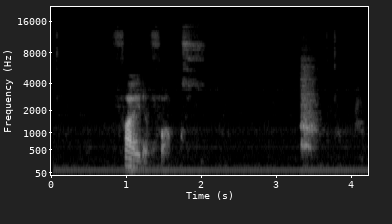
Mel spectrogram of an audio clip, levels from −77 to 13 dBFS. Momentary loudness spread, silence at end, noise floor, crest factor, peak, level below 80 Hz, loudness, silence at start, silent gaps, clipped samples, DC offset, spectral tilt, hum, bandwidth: 21 LU; 0.65 s; -60 dBFS; 28 dB; -6 dBFS; -72 dBFS; -30 LUFS; 0.9 s; none; under 0.1%; under 0.1%; -3 dB/octave; none; 15 kHz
